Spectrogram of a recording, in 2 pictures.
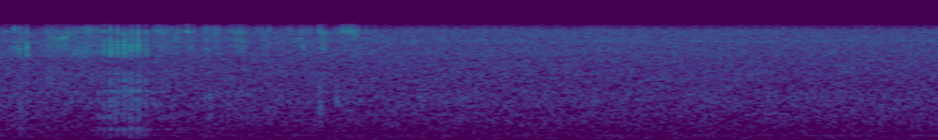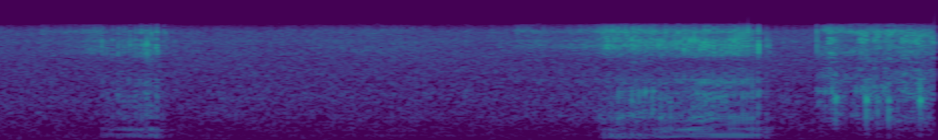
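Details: Dog asleep on a love seat, snoring very loudly: a few rasping, noisy breaths, two brief ones early and a longer, louder one near the end, over a steady low indoor hum.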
